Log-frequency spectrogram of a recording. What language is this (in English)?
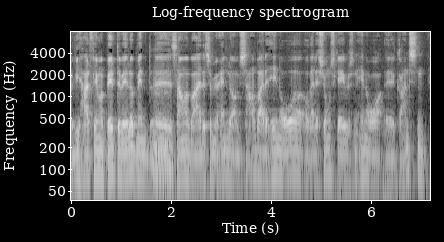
Danish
